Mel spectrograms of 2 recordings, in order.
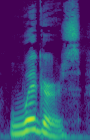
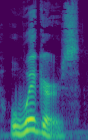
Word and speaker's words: Uighurs: The name is spelled Uighurs, Uighurs, but it is pronounced Uighurs. If you were pronouncing it, you would give it a W sound, Uighurs.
